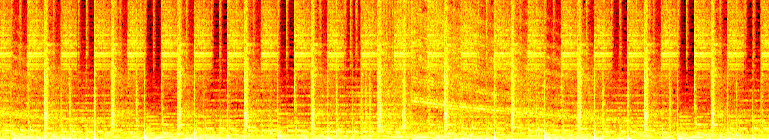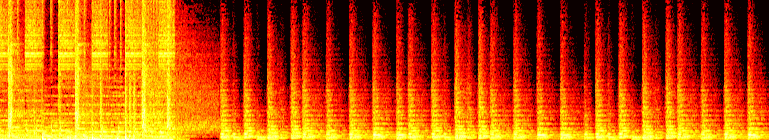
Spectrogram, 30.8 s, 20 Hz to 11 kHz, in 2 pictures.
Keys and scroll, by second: 10.0 Return, 15.6 Return, 25.0 Return.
